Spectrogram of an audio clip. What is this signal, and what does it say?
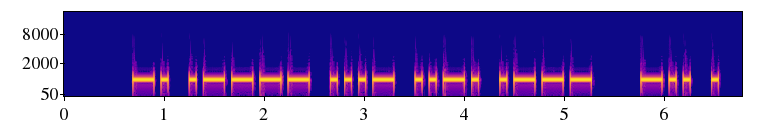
Morse code, heard as a keyed tone, about 17 wpm, 700 Hz. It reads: N1VFJ DE
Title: USA Callsign DE Callsign - 5 Characters - 17wpm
